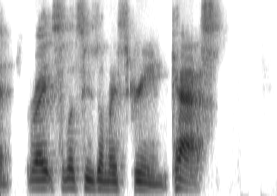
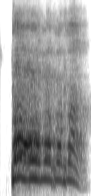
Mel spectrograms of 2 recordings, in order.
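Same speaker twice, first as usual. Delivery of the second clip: high burst of mock yapping; reactive blurting; 12 semitones higher than usual. Acting out the old me reacting without pause, reactive blurting. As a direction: fire off high nonsense syllables as a knee-jerk retort. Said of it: "Instead of old me would do this".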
